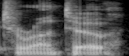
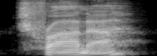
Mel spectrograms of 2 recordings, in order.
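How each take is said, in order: First: All three syllables are clearly pronounced. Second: The word is squeezed into two short syllables. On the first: This is how outsiders say it. "people that live in Toronto do not say Toronto" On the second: This is how locals say it. "when I lived there growing up, it was Trana"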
